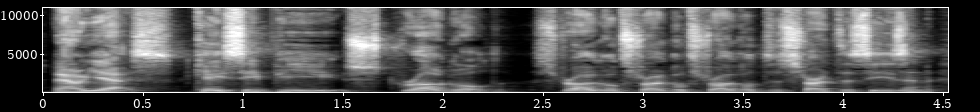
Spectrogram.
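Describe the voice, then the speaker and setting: A man hosting a solo podcast, talking straight to his listeners in a conversational way, hoarse from a cold. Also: a little high, steady tone, moderate pace. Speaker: podcast host. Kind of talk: solo sports podcast monologue.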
